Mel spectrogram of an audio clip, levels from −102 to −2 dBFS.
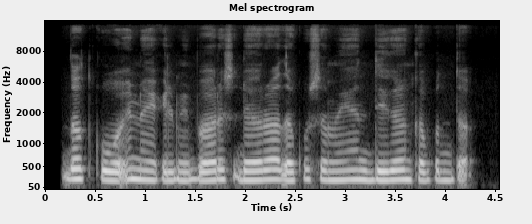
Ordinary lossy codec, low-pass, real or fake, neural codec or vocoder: none; 14.4 kHz; real; none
